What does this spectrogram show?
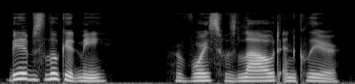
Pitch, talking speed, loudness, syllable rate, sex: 175 Hz, 170 wpm, -18 LUFS, 4.0 syllables/s, female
